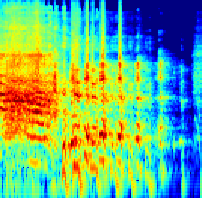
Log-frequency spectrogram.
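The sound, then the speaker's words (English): A voice imitates a cougar's mating scream with a harsh, drawn-out cry, then breaks into chuckling laughter. “Cougars, when they're mating, make the most horrific scream. Oh, I've heard that. They go, like,”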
